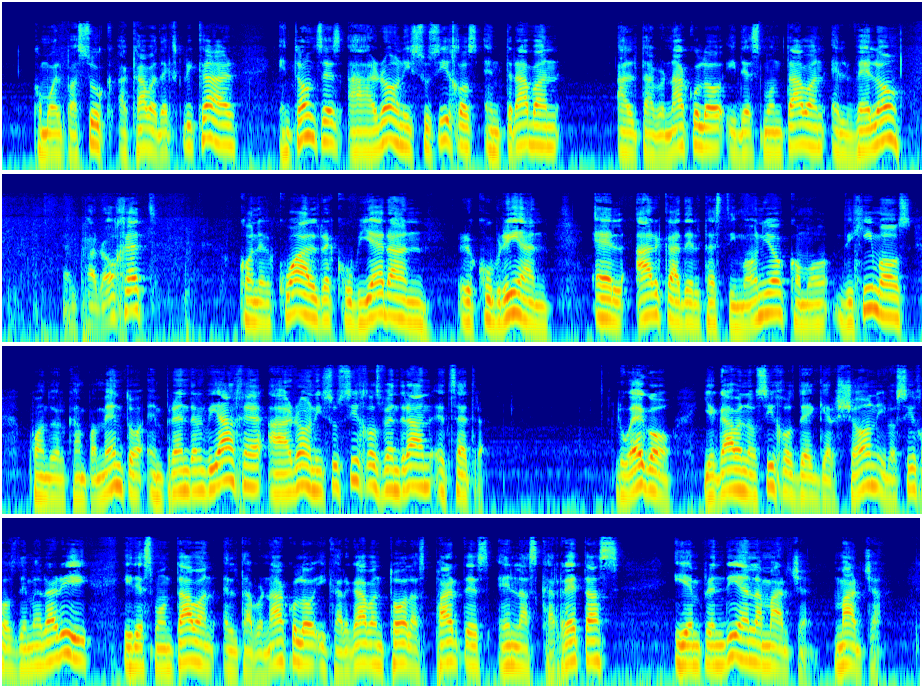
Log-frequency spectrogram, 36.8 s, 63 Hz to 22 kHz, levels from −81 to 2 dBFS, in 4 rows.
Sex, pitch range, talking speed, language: male, 110-155 Hz, 115 wpm, English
